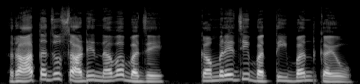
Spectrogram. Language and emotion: Sindhi, neutral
